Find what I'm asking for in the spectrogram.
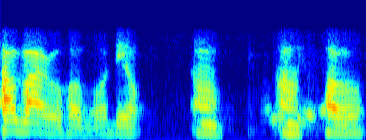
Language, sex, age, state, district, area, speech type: Assamese, female, 60+, Assam, Tinsukia, rural, conversation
